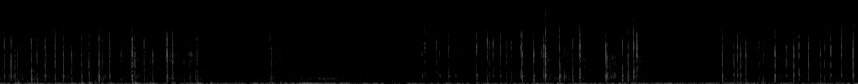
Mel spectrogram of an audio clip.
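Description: Long nails tap quickly on the top and front face of a small, hollow white Swarovski cardboard jewelry box. The taps are quiet, dry, bright clicks that stop almost instantly, coming in irregular rapid bursts. A softer, sparser stretch in the middle is followed by a return to brisk tapping.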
